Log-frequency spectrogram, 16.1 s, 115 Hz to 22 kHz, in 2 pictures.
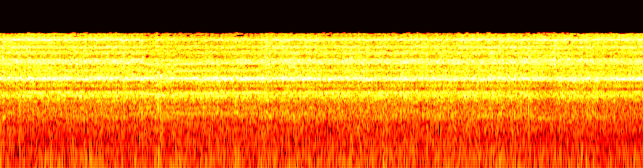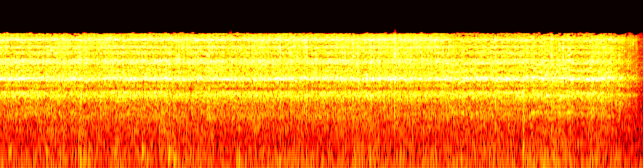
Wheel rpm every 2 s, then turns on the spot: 160, 160, 160, 160, 160, 160, 160, 140.
none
